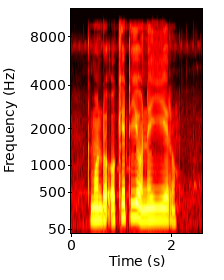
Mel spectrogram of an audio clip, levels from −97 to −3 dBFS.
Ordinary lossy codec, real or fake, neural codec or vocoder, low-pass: none; real; none; 9.9 kHz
